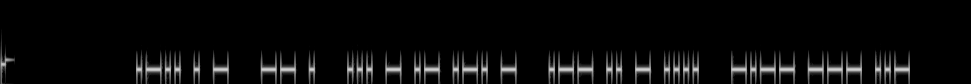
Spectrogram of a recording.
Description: Morse code, heard as a keyed tone, about 25 wpm, 700 Hz. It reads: LET ME START WITH YOU
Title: Sets of 5 Words Encore 25wpm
